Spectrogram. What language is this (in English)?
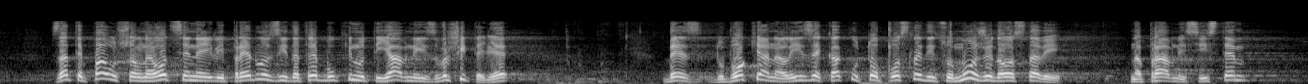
Serbian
